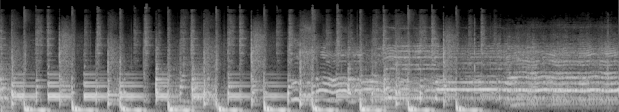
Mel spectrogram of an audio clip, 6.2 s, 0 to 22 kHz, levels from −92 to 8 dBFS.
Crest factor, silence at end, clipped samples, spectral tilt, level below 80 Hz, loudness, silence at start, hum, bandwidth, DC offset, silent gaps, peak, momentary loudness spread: 14 dB; 0 s; under 0.1%; -6 dB/octave; -20 dBFS; -15 LUFS; 0 s; none; 13.5 kHz; under 0.1%; none; 0 dBFS; 2 LU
